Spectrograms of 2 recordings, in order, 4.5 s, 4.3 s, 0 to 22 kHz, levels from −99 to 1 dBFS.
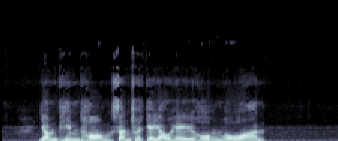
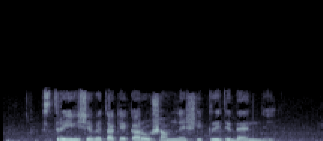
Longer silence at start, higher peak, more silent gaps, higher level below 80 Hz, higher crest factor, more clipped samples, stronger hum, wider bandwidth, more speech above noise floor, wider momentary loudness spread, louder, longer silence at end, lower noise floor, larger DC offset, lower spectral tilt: first, 0.5 s vs 0.1 s; first, -2 dBFS vs -18 dBFS; neither; first, -44 dBFS vs -64 dBFS; about the same, 16 dB vs 18 dB; neither; neither; first, 10.5 kHz vs 8.4 kHz; first, 44 dB vs 30 dB; second, 6 LU vs 12 LU; first, -17 LUFS vs -34 LUFS; first, 1 s vs 0.65 s; about the same, -61 dBFS vs -64 dBFS; neither; first, -7.5 dB/octave vs -5 dB/octave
